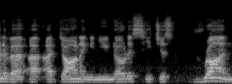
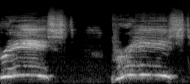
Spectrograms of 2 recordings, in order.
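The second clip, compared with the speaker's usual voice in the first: very high, all-out, full-lung shriek. A storyteller voices a man running out immediately: screaming at the top of lungs. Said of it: "screaming at the top of his lung".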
